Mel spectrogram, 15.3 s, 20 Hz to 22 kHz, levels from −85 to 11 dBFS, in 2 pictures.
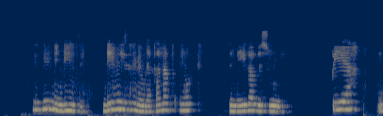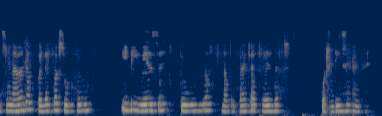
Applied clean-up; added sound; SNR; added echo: neural mask model DeepFilterNet 3.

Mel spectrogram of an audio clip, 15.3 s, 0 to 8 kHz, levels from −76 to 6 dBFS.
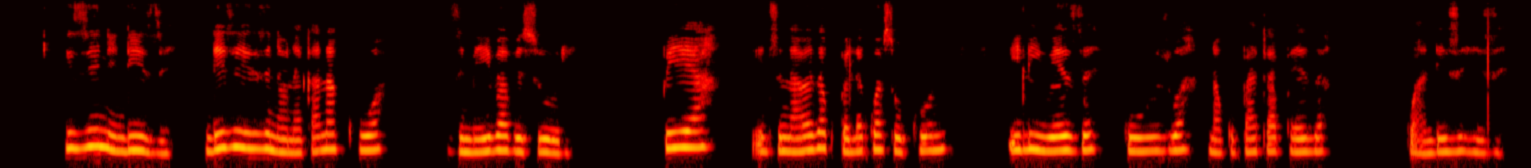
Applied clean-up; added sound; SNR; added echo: none; none; none; none.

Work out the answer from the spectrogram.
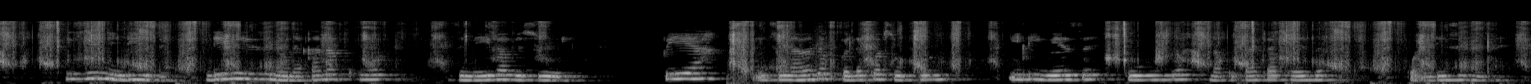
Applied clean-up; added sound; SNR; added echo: none; Chewing, mastication; 5 dB; reverberation time 0.5 s.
